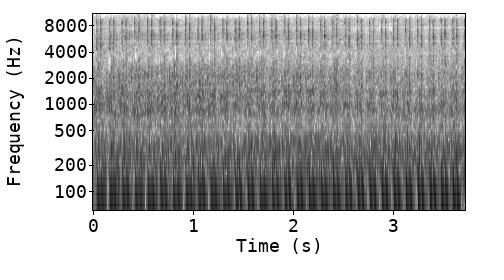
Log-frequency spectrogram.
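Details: Kubota B7200 subcompact tractor old diesel, cold start at 15 degrees after an ice storm, glow plugs held a minute, no fuel additive: rapid even clatter over low steady idle, normal cold diesel warm-up.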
